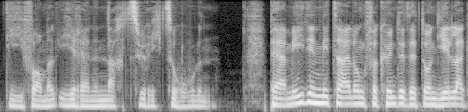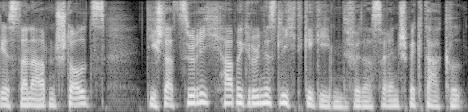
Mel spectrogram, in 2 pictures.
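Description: A man's voice: mid-range voice, dry recording, clean studio sound. A male radio reporter reading a scripted news report in a matter-of-fact way.

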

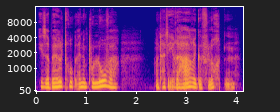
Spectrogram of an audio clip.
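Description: Female reader, calm measured storytelling, husky and low, dry recording. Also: no room sound. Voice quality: creaky, husky. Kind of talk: reading a short story aloud.

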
